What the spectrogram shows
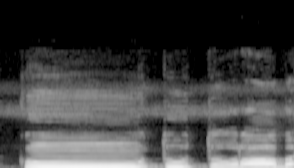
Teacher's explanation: نون ساکن کی آواز کو ناک کے بانسا میں ایک الف کے برابر چھپا کر کے ادا کریں گے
